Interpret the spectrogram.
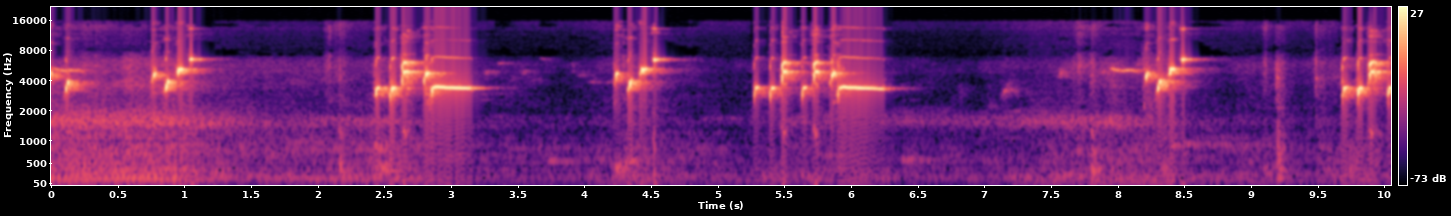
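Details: European goldfinch singing in a five-bird contest, widaniya style; short clusters of bright, tinkling chirps with buzzy ends, repeated roughly every one to two seconds, with silences between.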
